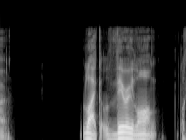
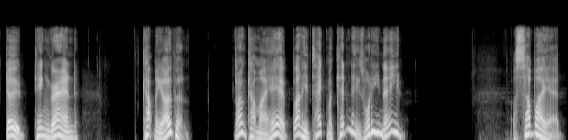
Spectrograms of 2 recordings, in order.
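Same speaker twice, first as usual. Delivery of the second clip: eager; 8 semitones higher than usual. Real, not acted. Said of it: "begging for the money".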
